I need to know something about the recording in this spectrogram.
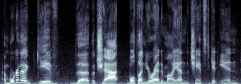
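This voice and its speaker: Bright-voiced man, halting livestream host. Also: on the high side, a little hiss or hum. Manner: halting, hesitant, repeats words. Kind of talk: casual livestream chat.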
